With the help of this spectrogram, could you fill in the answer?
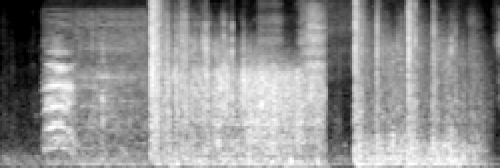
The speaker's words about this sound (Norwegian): TV-seerne hjemme i Norge kunne se hvordan en byge fra et automatvåpen slo ned i sanden rett ved siden av meg.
